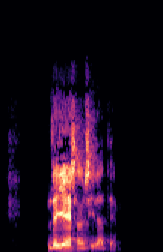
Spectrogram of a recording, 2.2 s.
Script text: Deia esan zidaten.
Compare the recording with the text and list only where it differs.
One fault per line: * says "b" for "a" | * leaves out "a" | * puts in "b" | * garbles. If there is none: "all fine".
all fine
